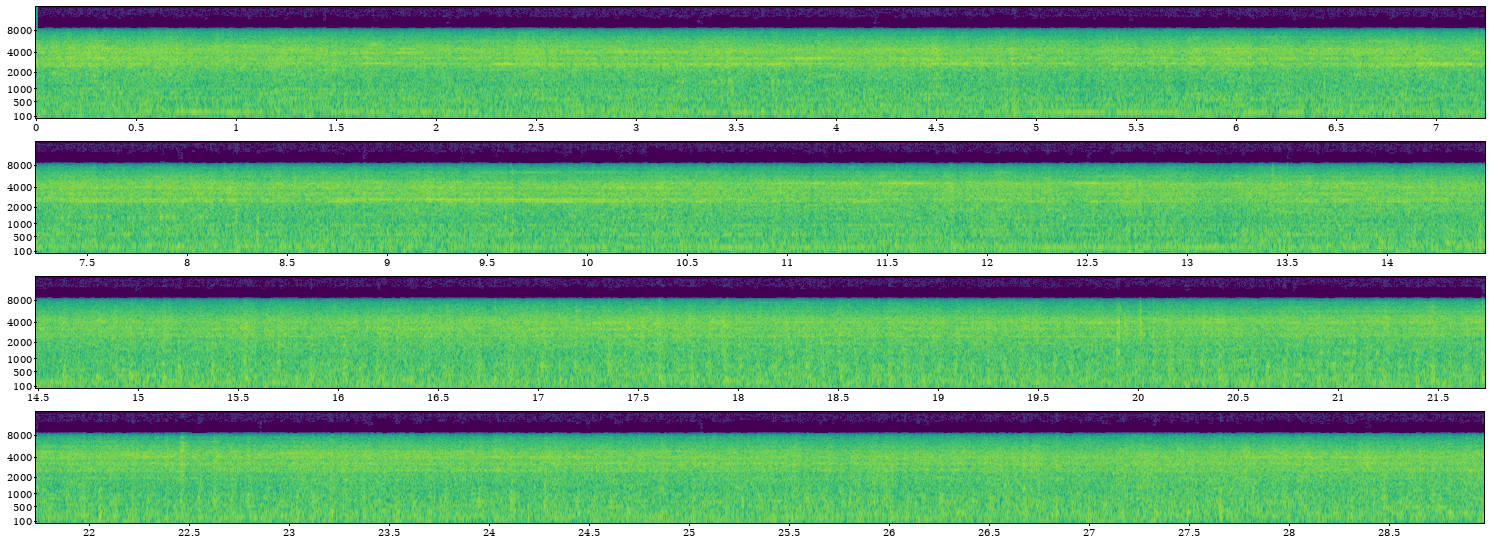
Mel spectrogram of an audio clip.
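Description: Freight train running along the line, heard from aboard one of its cars: a steady, loud rumble and rattle of the wheels on the rails.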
